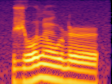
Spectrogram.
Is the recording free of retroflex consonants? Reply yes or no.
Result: no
